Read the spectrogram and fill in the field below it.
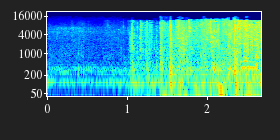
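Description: A treasure chest bursts open with a loud, bright shimmering rush.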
